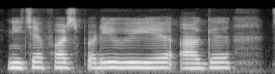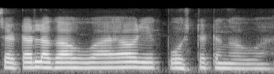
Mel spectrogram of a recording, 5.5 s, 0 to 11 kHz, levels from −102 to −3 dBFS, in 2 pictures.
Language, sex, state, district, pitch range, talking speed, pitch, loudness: Hindi, female, Uttar Pradesh, Lalitpur, 190-200 Hz, 175 wpm, 195 Hz, -16 LUFS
